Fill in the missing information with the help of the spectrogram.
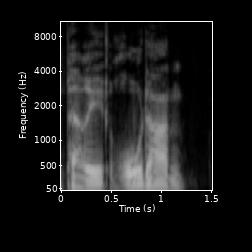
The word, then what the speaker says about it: Rhodan: Also die phonetische Aussprache, die offizielle ist, obwohl Perry Rhodan ein amerikanischer Staatsbürger gewesen ist, da es eine deutsche Weltraumserie allerdings ist, nennen wir den Menschen Perry Rhodan.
